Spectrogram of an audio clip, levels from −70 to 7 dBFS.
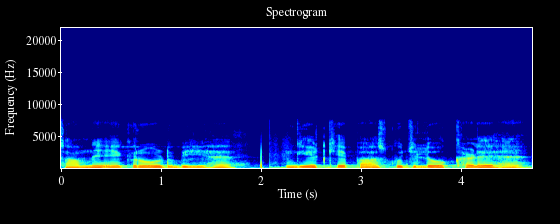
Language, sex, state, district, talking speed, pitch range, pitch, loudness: Hindi, male, Jharkhand, Ranchi, 150 wpm, 100-115 Hz, 105 Hz, -16 LUFS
